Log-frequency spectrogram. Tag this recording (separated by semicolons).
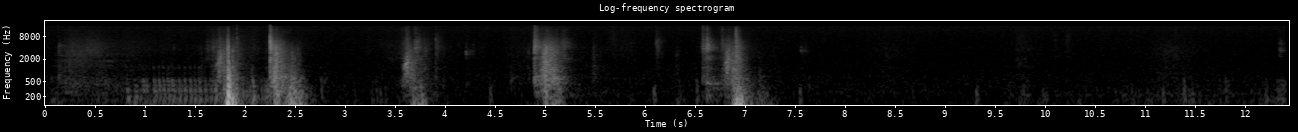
fly; swat; swatter; swing; swish; swoosh; whip; whoosh; wind; woosh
